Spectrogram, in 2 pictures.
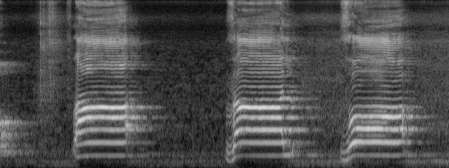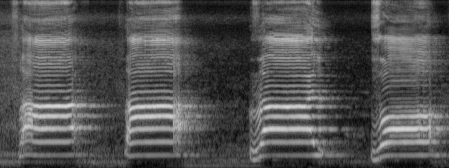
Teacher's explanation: یہ سٹی والی جو آواز آتی ہے سا زال وا میں نہیں آنی چاہیے۔ ایک دم جتنا صاف ہوگا اتنا آپ کا جو ہے نا یہ تینوں حرف کا مخرج صحیح ہوگا، اتنا بیٹر ادائیگی ہوگی۔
